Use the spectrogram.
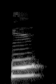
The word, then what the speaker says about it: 波: Okay, 波 when you pronounce 波 here, it sounds like the letter B in the word bat.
